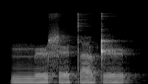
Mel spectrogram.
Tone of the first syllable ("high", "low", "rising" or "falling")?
rising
